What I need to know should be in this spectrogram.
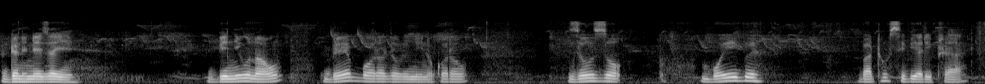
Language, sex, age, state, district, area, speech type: Bodo, male, 45-60, Assam, Chirang, rural, spontaneous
